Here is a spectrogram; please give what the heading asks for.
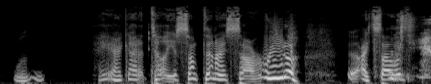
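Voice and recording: Someone puts on a strained character voice, fairly high in pitch and delivered at a fairly quick pace.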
